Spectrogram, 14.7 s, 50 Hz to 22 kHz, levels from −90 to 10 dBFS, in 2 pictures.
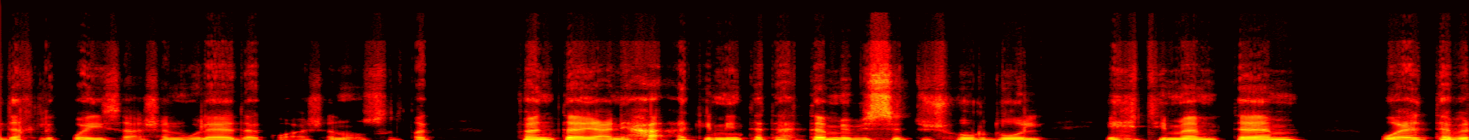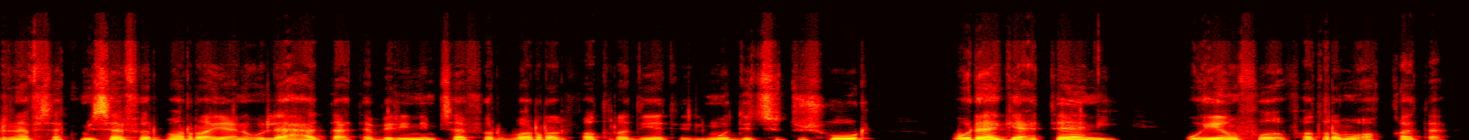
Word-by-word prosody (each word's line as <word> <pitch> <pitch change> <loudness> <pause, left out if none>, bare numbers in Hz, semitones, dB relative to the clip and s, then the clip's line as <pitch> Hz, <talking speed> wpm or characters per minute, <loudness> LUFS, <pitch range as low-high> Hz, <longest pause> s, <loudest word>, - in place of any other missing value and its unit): دخْل 130 -2 -5
كويس 130 +2 -4
عشان 135 -2 -8
ولادك 125 0 -3
وعشان 130 +3 -12
أُسرتك، 130 -1 -11 0.4
فأنت 160 0 +2
يعني 135 -4 +5
حقك 165 +6 +1
إن 140 +1 0
أنت 155 -2 -2
تهتم 175 +6 +2
بال6 135 +3 0
شهور 155 +3 -3
دول 140 -1 0 0.3
اهتمام 145 0 +1
تام، 165 +3 +4 0.4
واعتبر 140 +5 +2
نفْسَك 170 -1 -2
مسافر 165 +3 +2
برّه، 195 -3 +1
يعني 125 -1 0
قُل 130 - -4
لها 170 - +5
حتى 165 -1 0
اعتبريني 145 +6 -3
مسافر 150 -1 -3
برَّه 150 +2 +1
الفترة 140 0 -4
ديّة 150 +3 -3
لمدة 140 +3 -5
6 145 +2 -6
شهور 170 +5 +1 0.4
وراجع 155 +5 +5
تاني، 150 -8 +1 0.3
وهي 130 +5 +4
المف 145 +2 -1
فترة 155 0 0
مؤقتة 145 +4 -3
145 Hz, 160 wpm, -23 LUFS, 130-160 Hz, 0.4 s, يعني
